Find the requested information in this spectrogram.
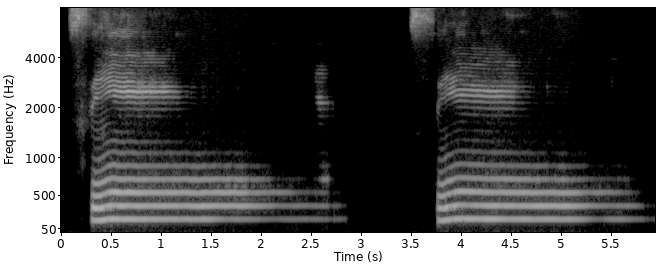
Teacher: জিহ্বার আগা, সামনের নিচের 2 দাঁতের পেট ও আগার সঙ্গে লাগিয়ে এরকম একটা আওয়াজ হয়ে এটা উচ্চারণ করতে হবে।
